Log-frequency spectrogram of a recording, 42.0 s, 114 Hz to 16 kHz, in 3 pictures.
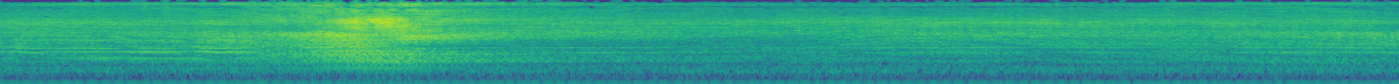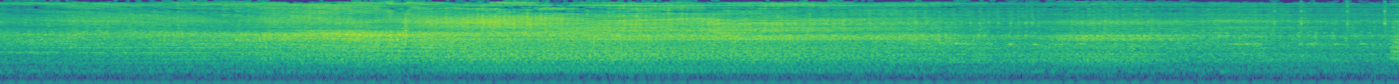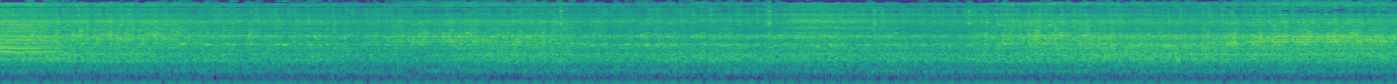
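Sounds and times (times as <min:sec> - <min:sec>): model diesel locomotive sounds: 0:00.0 - 0:41.9
steady low hum: 0:00.0 - 0:41.9.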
